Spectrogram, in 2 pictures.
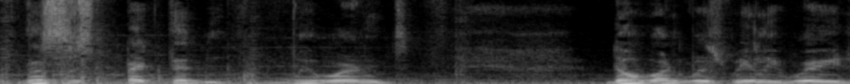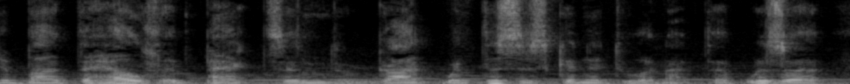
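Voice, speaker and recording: A middle-aged man from Germany, talking casually and hesitantly about his engineering background, with frequent pauses and restarts. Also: mid-range voice, mellow. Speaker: hardware engineer, channel host. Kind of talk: casual talk to camera.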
